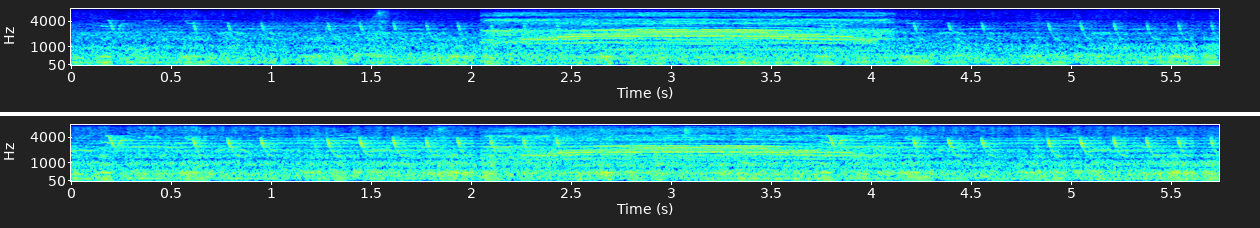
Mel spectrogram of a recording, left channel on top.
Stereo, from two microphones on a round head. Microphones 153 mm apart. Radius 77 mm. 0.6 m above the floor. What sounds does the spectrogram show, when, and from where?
0.0 s an insect: 60° right (ahead or behind)
2.0 s a scream: 15° left (ahead or behind)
